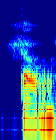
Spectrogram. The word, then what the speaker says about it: Tamil: He didn't say Tamil. He said Tamil.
